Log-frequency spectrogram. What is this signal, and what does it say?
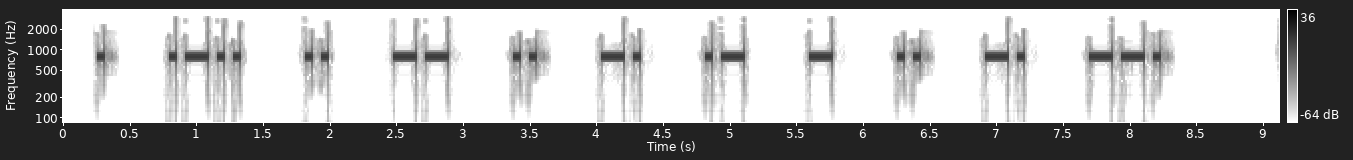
Morse code, heard as a keyed tone, about 20 wpm, spaced as for 12 wpm, 800 Hz. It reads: ELIMINATING
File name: cwmp3 / P1 SOUND PASSAGE 20 wpm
